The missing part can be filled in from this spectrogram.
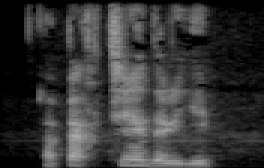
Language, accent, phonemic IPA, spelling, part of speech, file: French, Canada, /a.paʁ.tjɛ̃.dʁi.je/, appartiendriez, verb, LL-Q150 (fra)-appartiendriez.wav
- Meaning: second-person plural conditional of appartenir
